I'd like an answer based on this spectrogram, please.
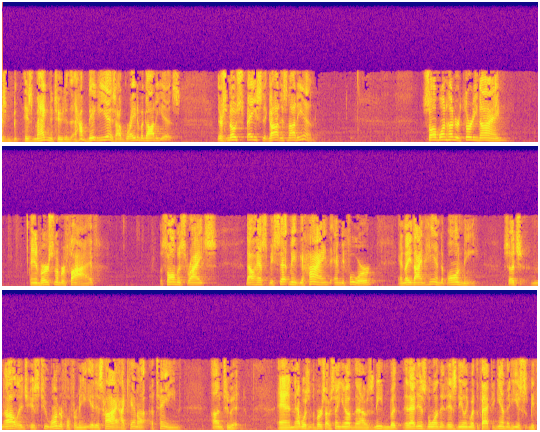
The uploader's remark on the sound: Ketha Heights Baptist Church ~ Live Broadcast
